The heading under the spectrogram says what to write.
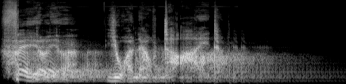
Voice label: Announcer second stage outcome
